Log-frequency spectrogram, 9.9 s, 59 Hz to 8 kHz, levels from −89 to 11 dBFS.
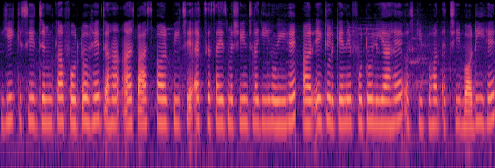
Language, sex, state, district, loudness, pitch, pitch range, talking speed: Bhojpuri, female, Bihar, Saran, -19 LUFS, 220 Hz, 215-230 Hz, 175 wpm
